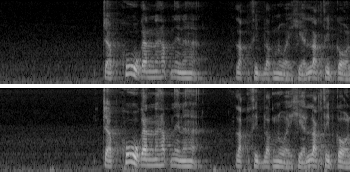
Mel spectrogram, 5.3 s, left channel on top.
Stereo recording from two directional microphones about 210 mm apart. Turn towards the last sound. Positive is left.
turn(degrees=-20)  # may be behind; listen again after turning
